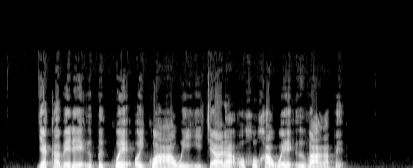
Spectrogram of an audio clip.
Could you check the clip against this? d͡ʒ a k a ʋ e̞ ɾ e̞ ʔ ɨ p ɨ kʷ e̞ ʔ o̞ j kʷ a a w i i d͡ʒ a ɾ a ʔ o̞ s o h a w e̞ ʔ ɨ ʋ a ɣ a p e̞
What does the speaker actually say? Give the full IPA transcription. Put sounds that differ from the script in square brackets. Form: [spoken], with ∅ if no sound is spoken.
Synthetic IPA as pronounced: d͡ʒ a k a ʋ e̞ ɾ e̞ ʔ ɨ p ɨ kʷ e̞ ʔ o̞ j kʷ a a w i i d͡ʒ a ɾ a ʔ o̞ [h] o h a w e̞ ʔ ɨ ʋ a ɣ a p e̞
